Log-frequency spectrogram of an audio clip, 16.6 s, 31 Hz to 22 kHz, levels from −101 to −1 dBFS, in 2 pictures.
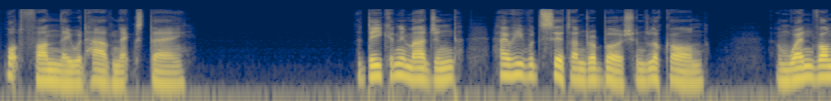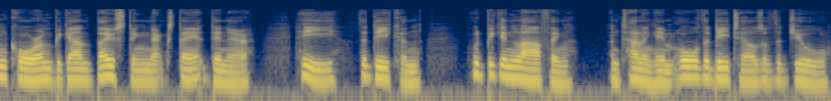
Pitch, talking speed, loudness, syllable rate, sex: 125 Hz, 160 wpm, -19 LUFS, 4.8 syllables/s, male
